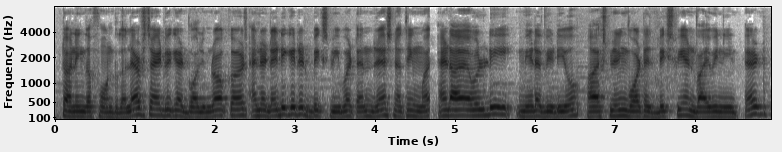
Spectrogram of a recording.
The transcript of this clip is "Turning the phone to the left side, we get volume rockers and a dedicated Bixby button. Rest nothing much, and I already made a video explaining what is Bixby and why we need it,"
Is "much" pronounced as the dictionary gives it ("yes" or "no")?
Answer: no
